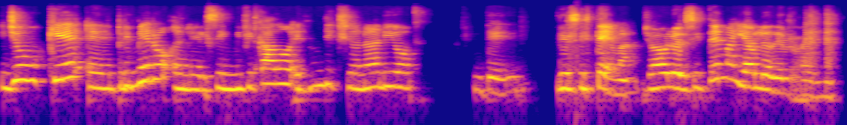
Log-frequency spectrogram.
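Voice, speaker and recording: A woman's voice: on the high side, animated, unhurried. A woman with an Argentine accent preaching a teaching sermon, emphatic and full of rhetorical questions. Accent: Argentine Spanish. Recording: echoey room.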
